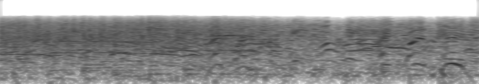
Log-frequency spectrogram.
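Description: A crowd in a theatre cheers, claps and chatters together, with a dense, steady roar of many voices and whoops that carries through the whole stretch.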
